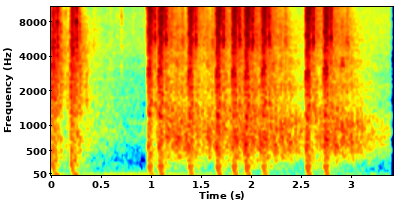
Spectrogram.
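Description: Gunfire in the survival shooter Rust: a quick double shot, then a rapid burst of about eight sharp reports, then another pair, loud and close with a faint echo.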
